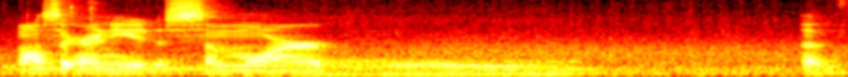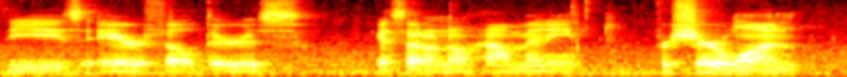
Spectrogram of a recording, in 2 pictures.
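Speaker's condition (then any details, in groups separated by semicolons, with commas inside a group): No condition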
